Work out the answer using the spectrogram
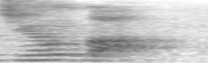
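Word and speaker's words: Jehovah: 영어로 말하면 제호바, 이거 갖다가 히브리어 원문으로 말하면 야훼, 발음이 야훼 하나님을 얘기하는 겁니다.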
